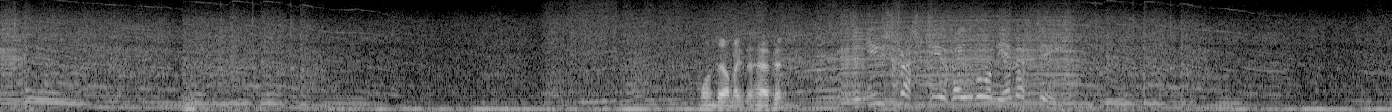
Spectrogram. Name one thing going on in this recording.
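A racing car engine drones and shifts pitch as it speeds along.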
